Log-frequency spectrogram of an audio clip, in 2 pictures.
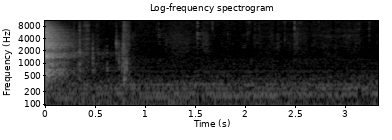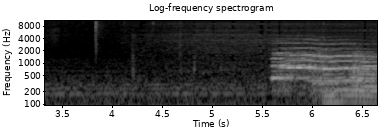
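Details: Vintage 8-track cartridge player bought with a bad motor, tested after repair with flywheel refitted and a switch holding up the cartridge removed: low motor hum, then clean steady music with no wow or dragging; playing properly.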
